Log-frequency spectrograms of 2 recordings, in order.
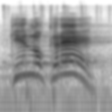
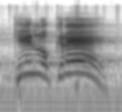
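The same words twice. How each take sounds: First: Loud call to the congregation with ¿Quién lo cree? falling at the end; preaching call. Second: ¿Quién lo cree? shouted high and slow; fervent shout. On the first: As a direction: ask ¿Quién lo cree? loudly at a normal pace. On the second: Preacher repeats, stronger. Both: Real, not acted.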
